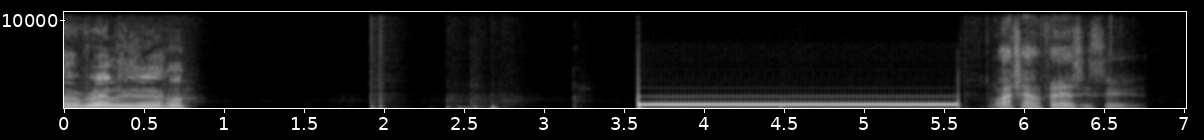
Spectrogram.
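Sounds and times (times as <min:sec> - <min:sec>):
speech: 0:00.1 - 0:00.9, 0:05.8 - 0:06.8
steady electronic telephone call tone on an unanswered call: 0:03.6 - 0:05.6.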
